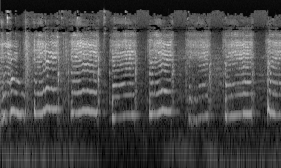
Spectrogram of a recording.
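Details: Boxer named Lily, a female on a strict diet for medical problems, whining at feeding time as her food soaks and she is teased to twirl; about seven drawn-out, tonal, slightly wavering whines in quick succession, with a person talking between them.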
